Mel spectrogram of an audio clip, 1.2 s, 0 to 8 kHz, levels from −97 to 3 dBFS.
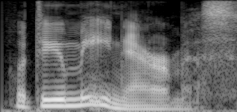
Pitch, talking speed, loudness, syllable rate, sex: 130 Hz, 255 wpm, -16 LUFS, 6.1 syllables/s, male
